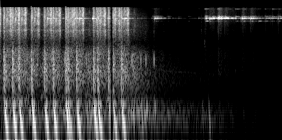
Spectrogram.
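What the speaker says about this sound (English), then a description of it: "gosh, I'm being shot at" Rapid automatic gunfire in the Roblox first-person shooter Phantom Forces, a loud burst of about a dozen close shots lasting just over a second, followed by a fading tail and faint distant ambience.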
